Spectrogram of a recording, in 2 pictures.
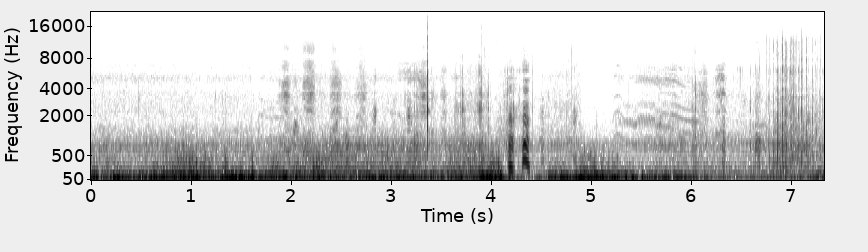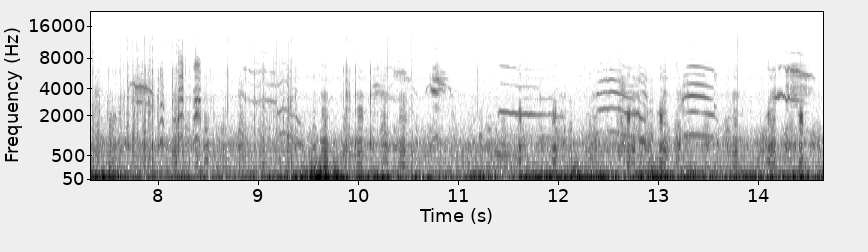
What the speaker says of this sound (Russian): Чайки крадут всю еду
